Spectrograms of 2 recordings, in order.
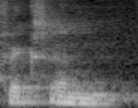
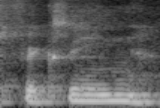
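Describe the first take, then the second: First: The word ends with a plain n sound. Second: The word ends with a full ng sound. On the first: The speaker calls it wrong. "not fixin'" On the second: The speaker calls it right. "There's a G at the end of the word"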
